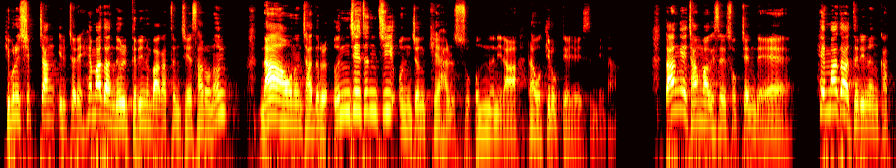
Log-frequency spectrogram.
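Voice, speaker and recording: A man's voice: a little high, darkish tone. A man in his sixties, a pastor teaching the Bible in a sermon, emphatic and often posing questions that he answers himself. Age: 60s.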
